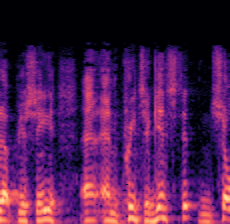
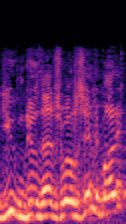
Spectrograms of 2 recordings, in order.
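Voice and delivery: high, quick preaching delivery; emphatic inner voice; 6 semitones higher, faster than usual. Retold or imitated. Preacher repeating what the Holy Ghost said, high emphatic proclamation. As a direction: proclaim it quickly, pitched well up. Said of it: "In the inside of me".

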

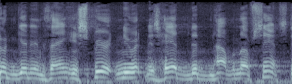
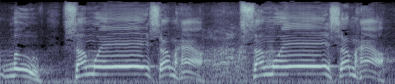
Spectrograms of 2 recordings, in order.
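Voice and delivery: imitating hollered prayer; 8 semitones higher, much slower than usual. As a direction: holler it like a desperate pastor. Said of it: "And he'd holler".

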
